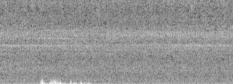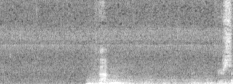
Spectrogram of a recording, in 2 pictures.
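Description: Thunder rolls in from a thunderstorm under steady rain hiss: a short rumble early on, then a sharp, loud crack and long heavy rumble that carries to the end.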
